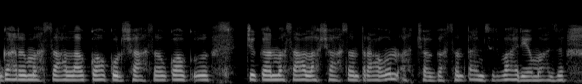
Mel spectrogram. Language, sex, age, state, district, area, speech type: Kashmiri, female, 18-30, Jammu and Kashmir, Anantnag, rural, spontaneous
